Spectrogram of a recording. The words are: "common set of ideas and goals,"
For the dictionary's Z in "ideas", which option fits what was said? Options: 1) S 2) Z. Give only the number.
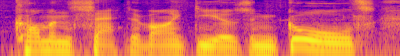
2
